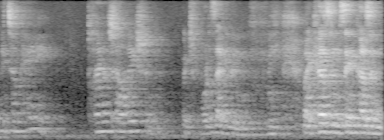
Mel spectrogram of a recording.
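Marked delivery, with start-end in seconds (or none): 0.1-2.1 higher, sing-song mock comfort; mock platitude. Church folks comforting a grieving friend, mocking higher singsong. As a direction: parrot the empty consoling line. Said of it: "what everybody said to all of us".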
